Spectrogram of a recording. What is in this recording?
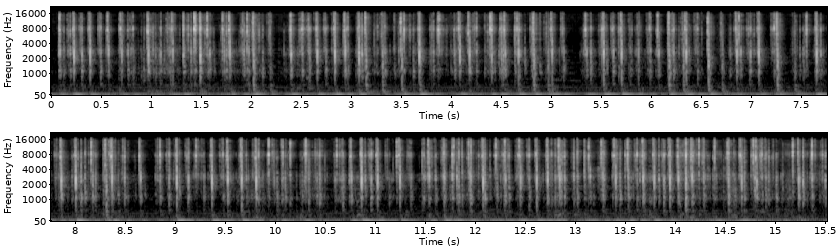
Mechanical keyboard typing
Keyboard, Mechanical, clicking, typing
